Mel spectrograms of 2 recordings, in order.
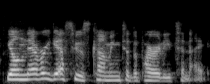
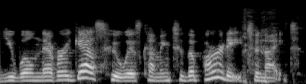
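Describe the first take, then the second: First: Some words are joined into short contractions. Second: Each word is said in full, without contractions. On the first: The speaker calls it right. "You'd say" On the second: The speaker calls it wrong. "we don't say"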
